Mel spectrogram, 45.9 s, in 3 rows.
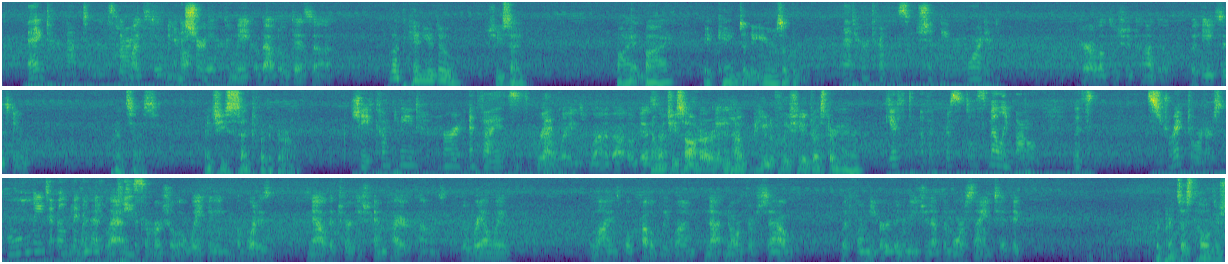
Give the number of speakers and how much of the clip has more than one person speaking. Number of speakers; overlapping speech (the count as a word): three, about 10%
